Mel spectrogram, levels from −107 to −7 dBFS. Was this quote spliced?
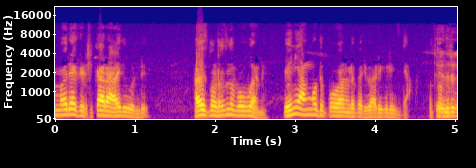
no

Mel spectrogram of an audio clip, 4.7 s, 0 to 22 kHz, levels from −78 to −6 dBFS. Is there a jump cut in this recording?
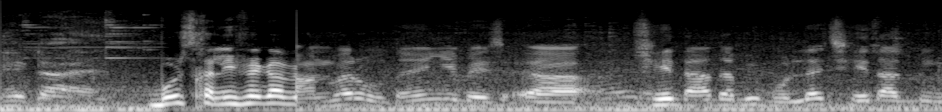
yes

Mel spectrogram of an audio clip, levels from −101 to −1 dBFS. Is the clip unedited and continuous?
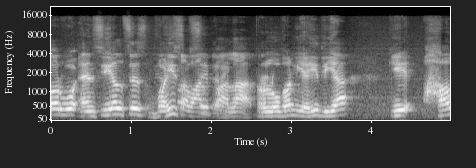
no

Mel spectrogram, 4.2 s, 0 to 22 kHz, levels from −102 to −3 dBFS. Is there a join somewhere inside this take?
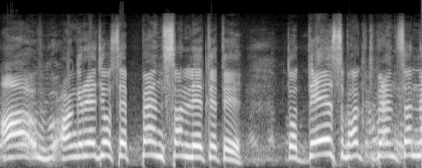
no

